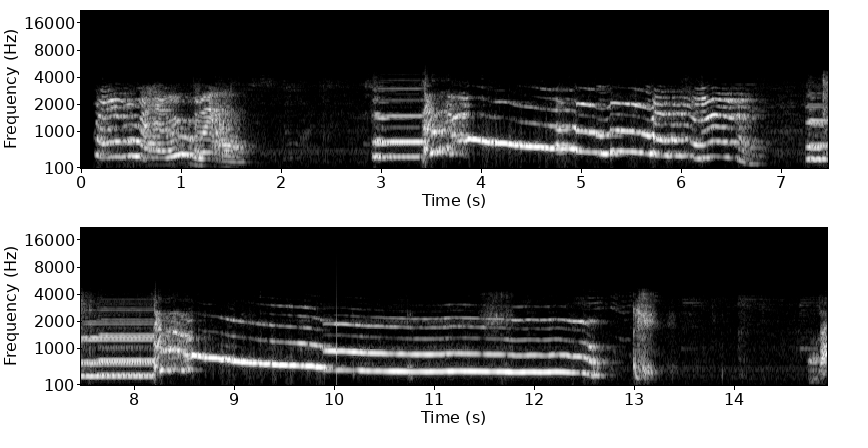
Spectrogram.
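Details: Dog singing along while music plays: long, sliding howls that rise and fall in pitch, some held for several seconds, broken by short pauses, with steady instrumental tones mixed in.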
